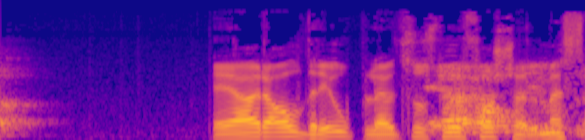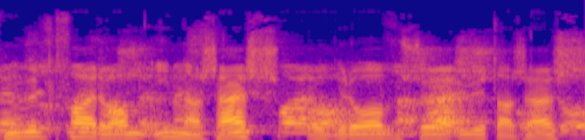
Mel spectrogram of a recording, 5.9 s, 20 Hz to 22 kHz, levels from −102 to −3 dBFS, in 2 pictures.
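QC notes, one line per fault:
0.00–0.27 s and 2.13–5.85 s, echo leak: a copy of the speech returns about 1.04 s late, first about 10 dB below, then about 5 dB below the direct speech. This is likely a far-end loudspeaker pickup that the echo canceller did not fully remove.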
